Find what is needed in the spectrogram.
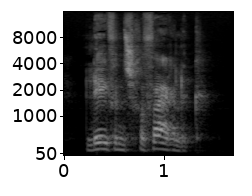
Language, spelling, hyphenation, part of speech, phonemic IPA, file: Dutch, levensgevaarlijk, le‧vens‧ge‧vaar‧lijk, adjective, /ˌleː.və(n)s.xəˈvaːr.lək/, Nl-levensgevaarlijk.ogg
- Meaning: life-threateningly dangerous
